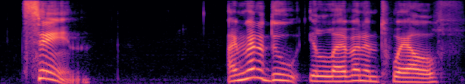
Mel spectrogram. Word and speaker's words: zehn: So you spell it Z or Z-E-H-N, and this Z is really like tss. It's like if you had a T and an S afterwards.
